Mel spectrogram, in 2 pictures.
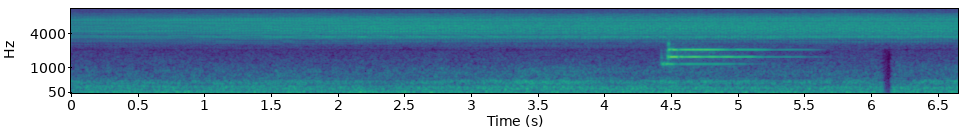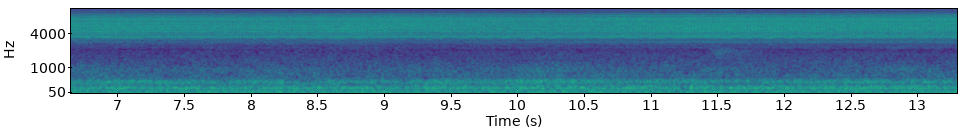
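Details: A lyric cicada, common along waterways in the US Midwest, gives a steady, high, hoarse, buzzy rattle that drones on without a break; its song is the longest of the local cicadas, lasting up to a minute.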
